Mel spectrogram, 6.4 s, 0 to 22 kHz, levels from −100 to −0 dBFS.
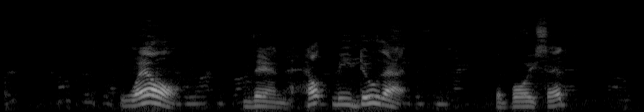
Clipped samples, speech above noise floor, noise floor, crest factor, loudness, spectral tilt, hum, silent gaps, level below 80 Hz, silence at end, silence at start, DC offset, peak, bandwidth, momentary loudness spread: under 0.1%; 40 dB; -90 dBFS; 22 dB; -51 LUFS; -5 dB/octave; none; none; under -90 dBFS; 0.8 s; 1.2 s; under 0.1%; -32 dBFS; 11.5 kHz; 19 LU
